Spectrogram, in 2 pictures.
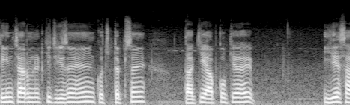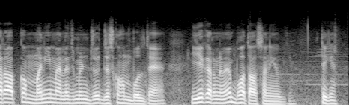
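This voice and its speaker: Man, tutorial voice-over, casual explainer, warm dark tone, slightly muffled audio. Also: fairly high pitch, normal speed. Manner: casual, explanatory, mixes in English phrases. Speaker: trading educator. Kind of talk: screen-capture tutorial narration. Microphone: voice-over over screen capture.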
